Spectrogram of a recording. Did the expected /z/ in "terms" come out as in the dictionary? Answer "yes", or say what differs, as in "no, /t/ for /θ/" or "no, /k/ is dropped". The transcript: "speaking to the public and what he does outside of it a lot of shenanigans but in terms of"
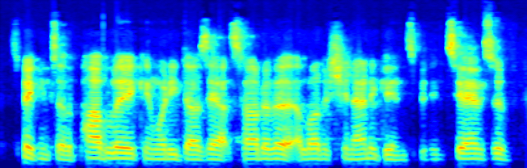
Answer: yes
